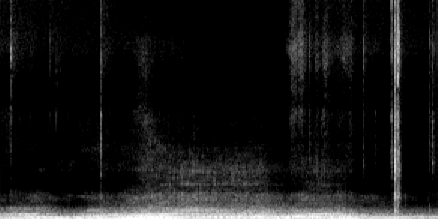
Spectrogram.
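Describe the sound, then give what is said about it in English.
A steady low engine rumble from a car beside the speaker, fitted with cameras in the back and front, holding fairly loud and constant throughout, with a brief sharp click near the end. “I got this car beside me.”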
